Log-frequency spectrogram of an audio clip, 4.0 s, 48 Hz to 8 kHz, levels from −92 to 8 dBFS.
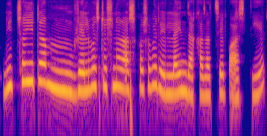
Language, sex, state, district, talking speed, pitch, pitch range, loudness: Bengali, female, West Bengal, Jhargram, 240 wpm, 280 Hz, 245-310 Hz, -16 LUFS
